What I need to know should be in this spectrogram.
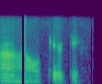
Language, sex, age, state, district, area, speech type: Malayalam, male, 18-30, Kerala, Idukki, rural, conversation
